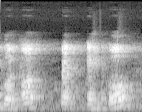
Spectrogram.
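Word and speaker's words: γονυπετέω: Dan berlutut dalam bahasa Yunaninya disebut gonupeteo, dalam pelafalannya gonopeteo, yang artinya itu jatuh berlutut atau hanya berlutut dengan lututnya, tetapi mukanya tidak sampai ke tanah.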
